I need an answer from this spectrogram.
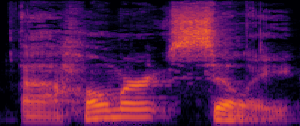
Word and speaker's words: Cilley: Homer Silly. I don't know if I buy that. It's spelled Cilley.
